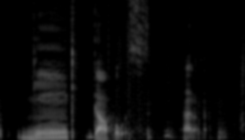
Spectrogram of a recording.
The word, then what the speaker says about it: Ginkgopolis: i can pronounce it gingopoulos ginkgopolis i don't know how do you say it god bless no you didn't pronounce the g yes i did it's soft yeah backwards ginkopoulos ginkopoulos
